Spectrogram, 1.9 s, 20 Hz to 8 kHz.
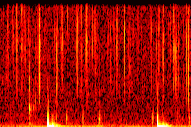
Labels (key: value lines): label: biophony, double pulse
recorder: SoundTrap 300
